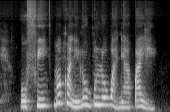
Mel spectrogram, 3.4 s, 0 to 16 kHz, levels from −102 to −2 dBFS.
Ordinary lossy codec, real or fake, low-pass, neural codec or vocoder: Opus, 16 kbps; real; 14.4 kHz; none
